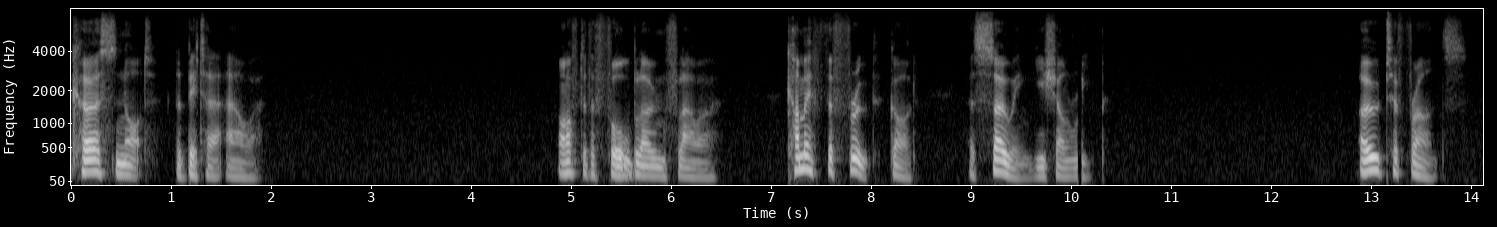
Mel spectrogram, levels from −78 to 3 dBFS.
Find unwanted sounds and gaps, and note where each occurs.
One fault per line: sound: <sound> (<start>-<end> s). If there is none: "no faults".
sound: dropout (10.1-10.1 s)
